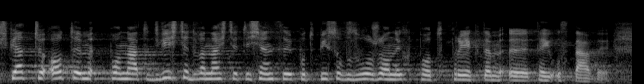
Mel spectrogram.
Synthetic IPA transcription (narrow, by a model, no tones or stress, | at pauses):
ɕfʲjat̪t͡ʂɘʔɔt̪ɘmpɔnad̪ːvʲjeɕt͡ɕɛd̪vanaɕt͡ɕɛt̪ɘɕɛnt̪sɘpɔt̪pʲisuvzwɔʐɔnɘxpɔt̪pɾɔjɛkt̪ɛmt̪ɛjṵst̪a̰vɘ̰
